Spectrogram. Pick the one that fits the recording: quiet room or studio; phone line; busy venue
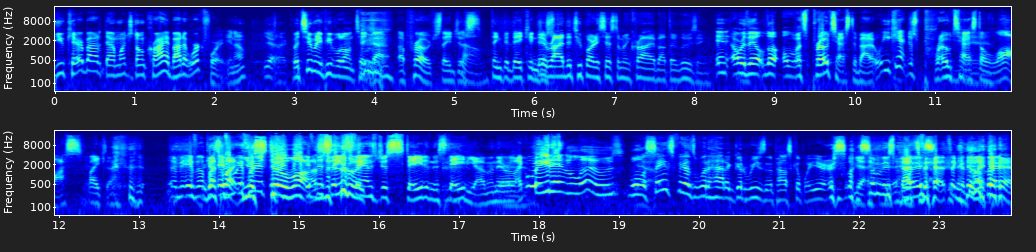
busy venue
